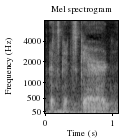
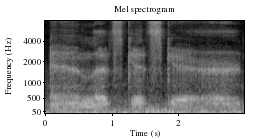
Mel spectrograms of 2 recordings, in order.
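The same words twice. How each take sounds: First: Breathy spooky whisper. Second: Very slow, low creepy voice; spooky voice. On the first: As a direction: whisper the promise eerily. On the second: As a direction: drag it out like a horror host. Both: Acted. Spooky sign-off.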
